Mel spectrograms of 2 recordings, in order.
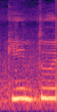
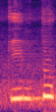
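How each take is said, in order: Both takes have the same delivery.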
